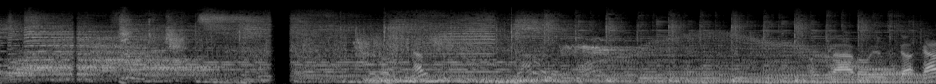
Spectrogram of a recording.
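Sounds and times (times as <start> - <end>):
energetic animated series intro theme music: 0.0 - 9.3
voices mixed into theme music: 5.1 - 9.3.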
